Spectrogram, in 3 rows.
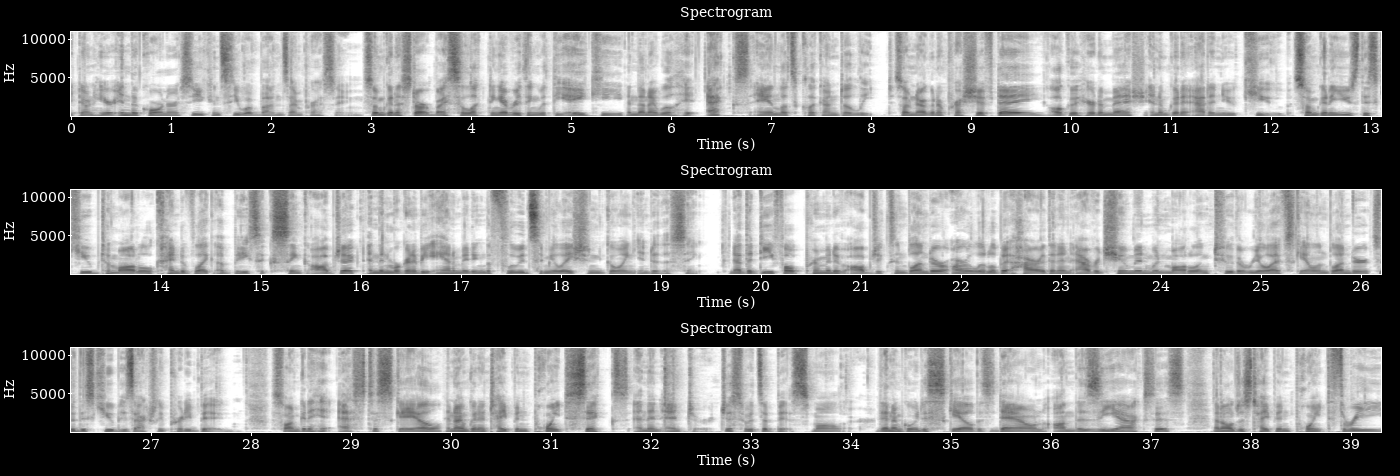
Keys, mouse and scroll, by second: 0.2-3.6 middle drag, 3.6 a, 5.9 x, 7.9 middle click, 8.1 scroll up 2, 8.4 shift+a, 11.6 shift+middle click, 11.7-12.2 scroll up 2, 12.2-15.2 middle drag, 15.2 scroll down 2, 15.4 middle click, 17.3-28.6 middle drag, 28.6 s, 32.6-33.2 scroll up 5, 33.3-34.5 shift+middle drag, 34.5 s.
